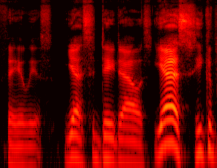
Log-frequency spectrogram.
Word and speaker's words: Thalia: I never liked saying Thalia's name, because I read it pronounced as Talia with a silent H. Yeah, you would think that's the English pronunciation, but remember it's a Greek name. I think it's supposed to be Thalius.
